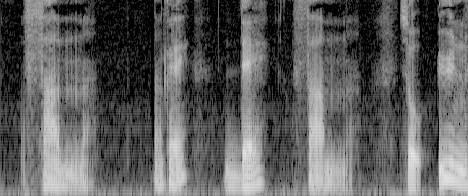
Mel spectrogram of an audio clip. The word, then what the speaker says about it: femmes: form, and then you just add this S at the end, and as we said, you don't pronounce it, so you get des femmes, okay?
